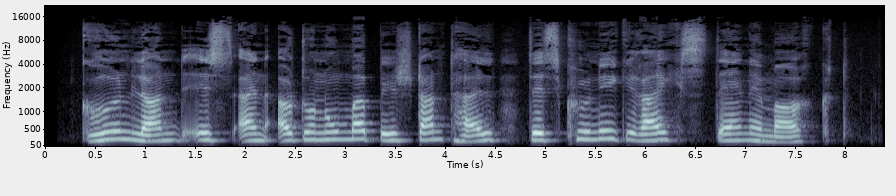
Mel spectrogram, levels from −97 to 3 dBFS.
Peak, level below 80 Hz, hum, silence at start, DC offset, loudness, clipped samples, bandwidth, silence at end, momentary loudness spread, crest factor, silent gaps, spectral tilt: -6 dBFS; -76 dBFS; none; 0.4 s; under 0.1%; -22 LUFS; under 0.1%; 14.5 kHz; 0.55 s; 9 LU; 18 dB; none; -4.5 dB/octave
